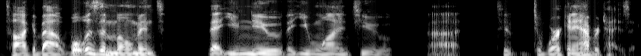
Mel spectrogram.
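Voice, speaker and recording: A man's voice: fairly low pitch, moderate pace, a bit bright, no room sound, clean studio sound. A man hosting a podcast, asking easygoing, rambling questions. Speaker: podcast host. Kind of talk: casual interview chat.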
